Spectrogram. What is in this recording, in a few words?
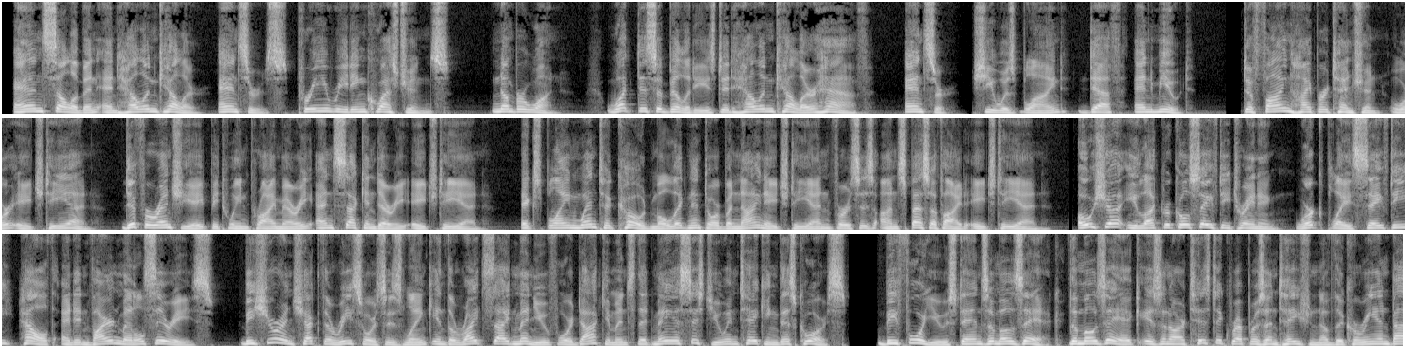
Educational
